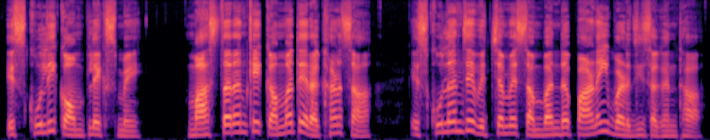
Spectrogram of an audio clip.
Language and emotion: Sindhi, neutral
